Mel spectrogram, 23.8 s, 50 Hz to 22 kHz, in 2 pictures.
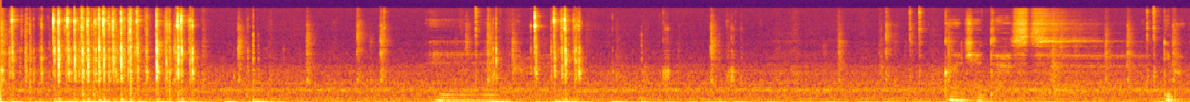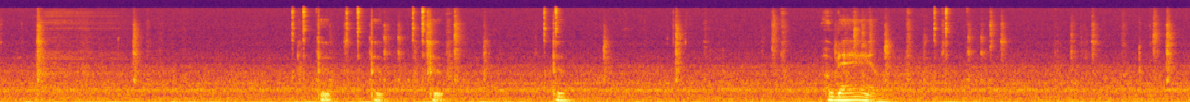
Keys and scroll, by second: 0.0-2.2 typing, 5.7 ctrl+/, 5.8 ctrl+s.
